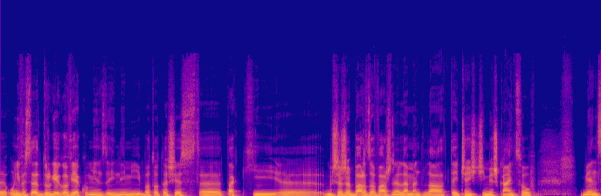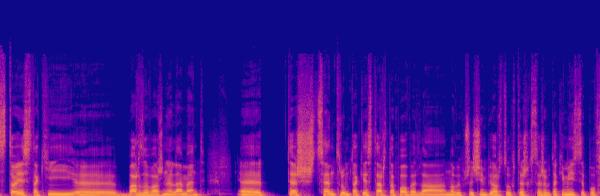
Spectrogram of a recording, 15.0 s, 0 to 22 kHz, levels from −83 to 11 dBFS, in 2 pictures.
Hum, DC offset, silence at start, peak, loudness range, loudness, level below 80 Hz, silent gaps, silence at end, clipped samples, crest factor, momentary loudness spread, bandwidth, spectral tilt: none; under 0.1%; 0 s; 0 dBFS; 1 LU; -13 LUFS; -46 dBFS; none; 0 s; under 0.1%; 12 dB; 5 LU; 13.5 kHz; -6.5 dB/octave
